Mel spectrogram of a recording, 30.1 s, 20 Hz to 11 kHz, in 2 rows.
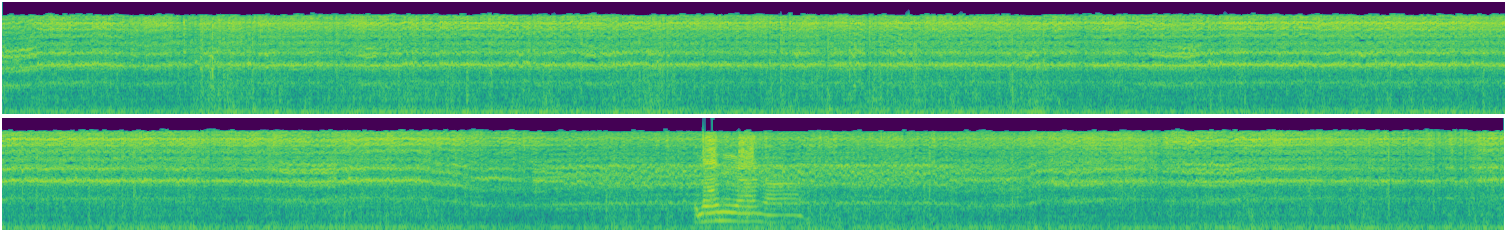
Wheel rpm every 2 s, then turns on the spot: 210, 230, 230, 230, 240, 230, 230, 230, 230, 220, 160, 170, 180, 220, 230.
none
